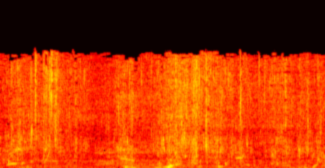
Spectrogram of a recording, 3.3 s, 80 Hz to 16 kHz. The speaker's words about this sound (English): They're dragging this boat. Coming up for air about every 30 seconds. They do it for hours at a time.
